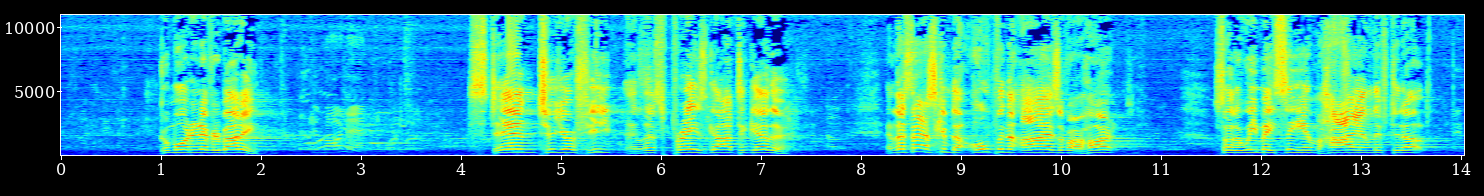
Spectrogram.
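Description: A man sings loudly through a microphone in a large echoing hall.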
